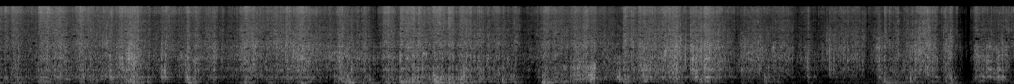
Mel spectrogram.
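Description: Aluminium foil crinkling and crumpling as it is wrapped and pressed by hand around a parchment-paper parcel, an irregular crackle that goes on throughout.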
